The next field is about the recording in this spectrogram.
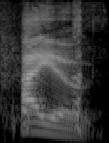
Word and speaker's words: coyote: Okay, how do you pronounce, what's the correct pronunciation of this? Coyote or coyote? – It's coyote.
